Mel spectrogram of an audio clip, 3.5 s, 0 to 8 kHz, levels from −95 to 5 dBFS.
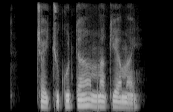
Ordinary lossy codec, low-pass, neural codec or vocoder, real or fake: AAC, 48 kbps; 7.2 kHz; none; real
